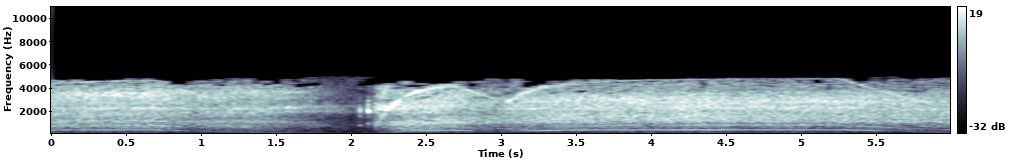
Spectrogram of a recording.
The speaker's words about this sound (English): A dentist drill? A dentist drill? Mm-hmm. Yeah. Why is there wind in that? Why is there wind in the dentist drill? I don't know. I don't get it. Dentist drill?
